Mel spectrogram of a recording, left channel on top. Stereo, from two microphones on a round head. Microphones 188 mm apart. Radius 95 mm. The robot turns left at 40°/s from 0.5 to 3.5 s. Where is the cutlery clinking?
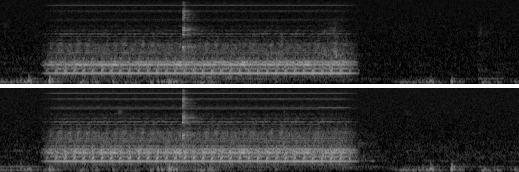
25° right (ahead or behind), 2.5 m; by 2.0 s 20° right (ahead or behind), 2.5 m.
